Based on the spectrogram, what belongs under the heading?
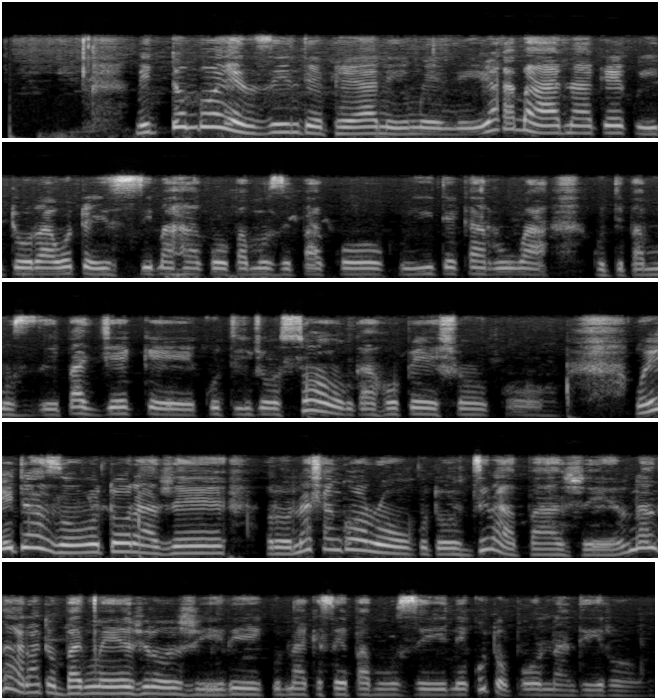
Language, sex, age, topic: Ndau, male, 25-35, health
